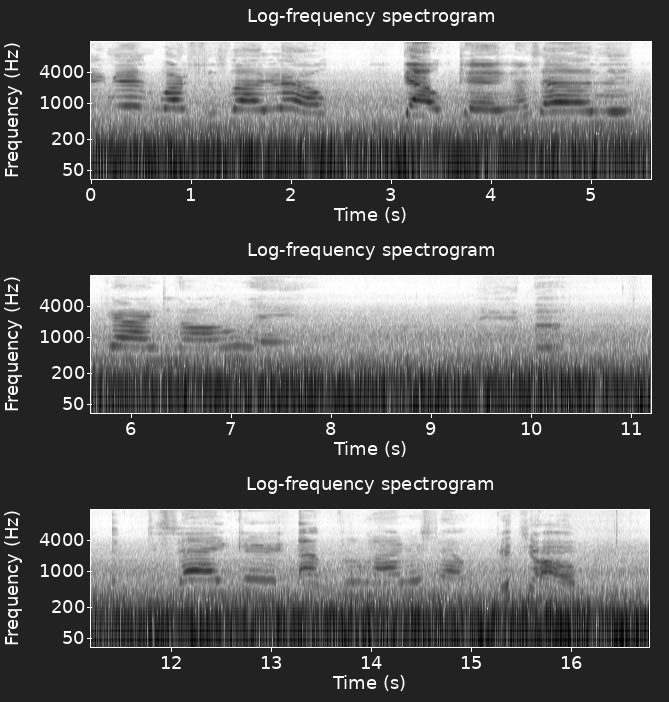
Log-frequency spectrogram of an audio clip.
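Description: A toddler singing in a high, wavering voice around a pacifier, in short phrases with a pause about halfway through, over the steady low road rumble inside a moving car.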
